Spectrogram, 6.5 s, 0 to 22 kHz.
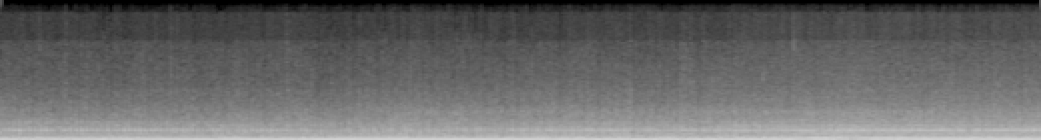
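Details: Restored 1985 Johnson 6 hp outboard (J6RCOB) on lake test run; steady, even light buzzy beat with no knocks or misses, sounds healthy.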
